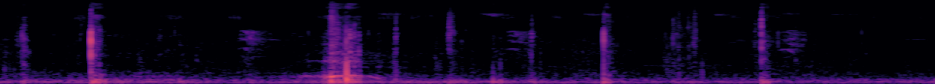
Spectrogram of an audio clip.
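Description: Near silence with a few soft, scattered footsteps on muddy ground, the loudest about two seconds in.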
